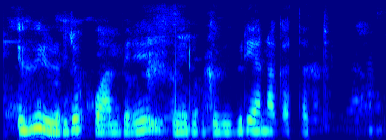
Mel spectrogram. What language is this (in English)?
Kinyarwanda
